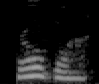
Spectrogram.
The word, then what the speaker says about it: Roblox: It rhymes with smelly socks. Yeah. Roblox.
